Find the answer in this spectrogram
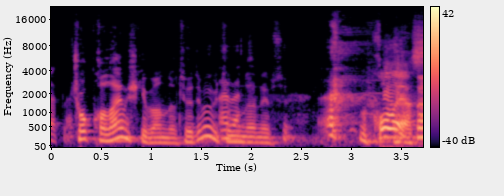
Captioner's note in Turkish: kahkaha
